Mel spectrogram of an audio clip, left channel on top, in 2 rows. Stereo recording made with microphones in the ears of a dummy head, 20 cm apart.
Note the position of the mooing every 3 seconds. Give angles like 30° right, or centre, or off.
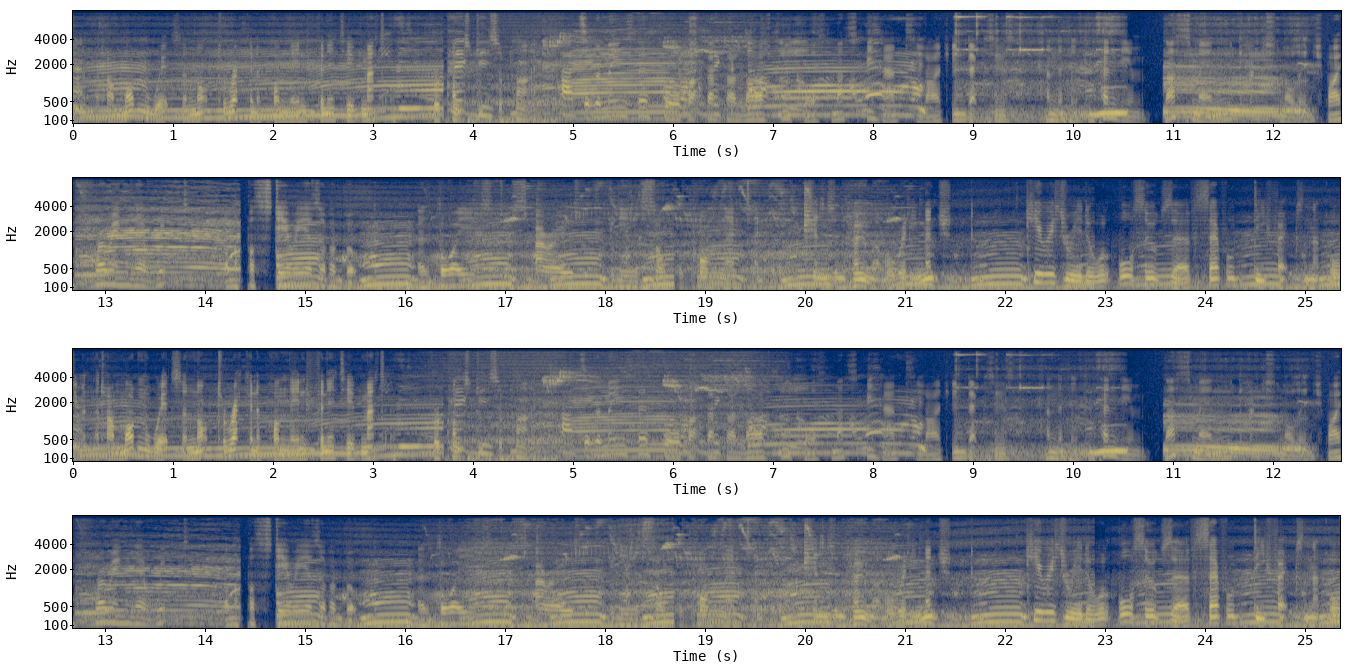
40° left, 40° left, 40° left, 40° left, 40° left, centre, 40° right, 50° right, 50° right.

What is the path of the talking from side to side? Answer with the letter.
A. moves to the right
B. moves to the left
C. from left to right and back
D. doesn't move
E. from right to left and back
E.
